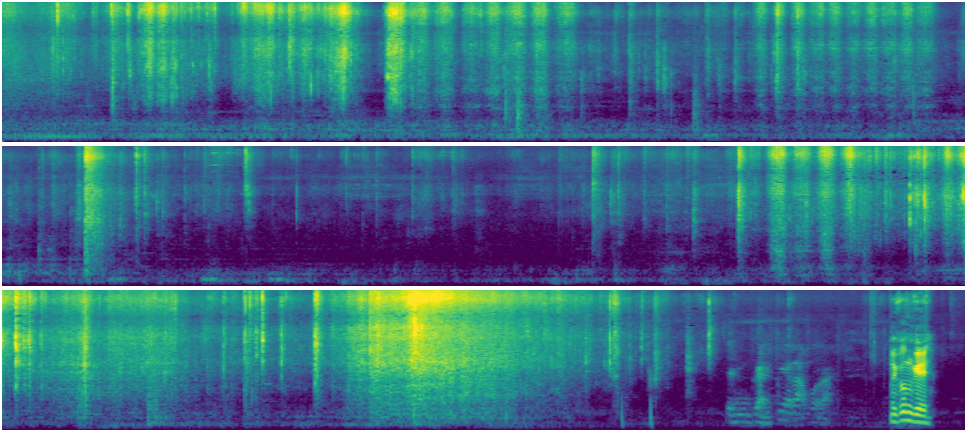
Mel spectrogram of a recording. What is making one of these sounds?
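Leaves and branches rustle as a man climbs in a tree.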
